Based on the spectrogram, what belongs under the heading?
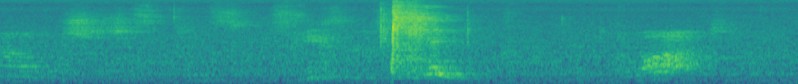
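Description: A single sharp, explosive sneeze from a child, with faint voices and room noise around it.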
